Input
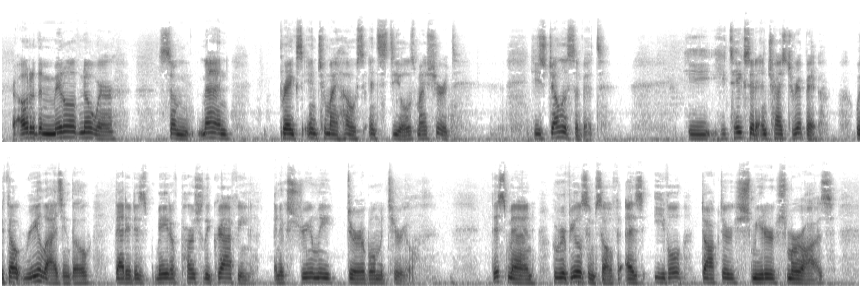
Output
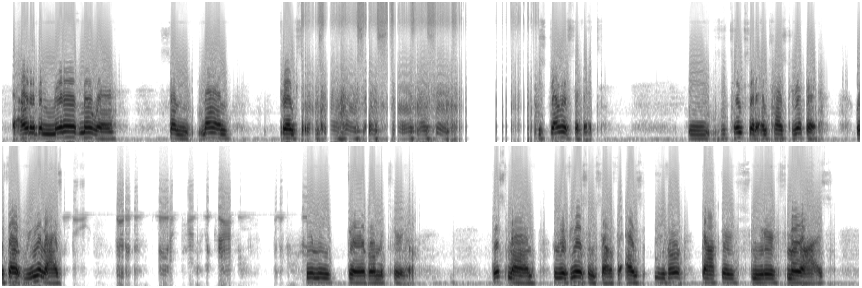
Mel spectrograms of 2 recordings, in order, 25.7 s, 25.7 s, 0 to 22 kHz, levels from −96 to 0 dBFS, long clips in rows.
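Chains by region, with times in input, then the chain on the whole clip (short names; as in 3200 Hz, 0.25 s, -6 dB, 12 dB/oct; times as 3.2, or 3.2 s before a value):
4.48–8.05 negative-ratio compressor -34 dBFS + sample gate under -35.5 dBFS + Doppler distortion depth 0.3 ms
13.75–17.44 bell 1600 Hz -7 dB 0.85 oct + inverted band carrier 3000 Hz
whole clip: EQ curve 110 Hz 0 dB, 150 Hz -18 dB, 310 Hz +5 dB, 460 Hz +11 dB, 710 Hz -6 dB, 1000 Hz +10 dB, 1600 Hz -1 dB, 2800 Hz -29 dB, 6100 Hz -27 dB, 12000 Hz +9 dB; sample leveller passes 2; gain -1.5 dB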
